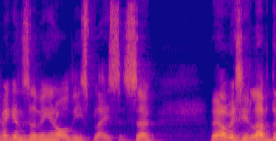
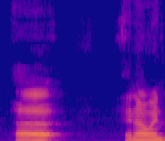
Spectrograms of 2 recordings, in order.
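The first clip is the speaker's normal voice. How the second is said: normal talking voice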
